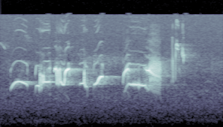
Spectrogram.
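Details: A Eurasian blackbird in Castricum, the Netherlands, sings a single flowing phrase of mellow whistled notes, finishing with a brief high, squeaky flourish.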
